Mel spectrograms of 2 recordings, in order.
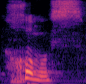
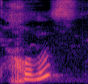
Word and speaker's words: hummus: Israeli we love hummus I say hummus please let me pronounce it right homos so we love it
